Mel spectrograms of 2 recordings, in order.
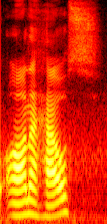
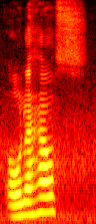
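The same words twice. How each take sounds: First: "on" with an open ah, drawn out; Irish "on" for own. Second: "own" with a round oh; American "own". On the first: Streamer testing the Irish way on chat, open "on". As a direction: say "on a house" for own a house. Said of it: "In Ireland, we say". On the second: Streamer contrasting with the Irish way, long-oh "own". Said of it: "you say own". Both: Shown as a demonstration.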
